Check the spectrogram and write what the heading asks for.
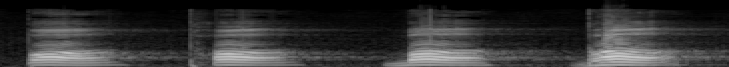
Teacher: ઓઠ ભેળા થઈને નોખા પડે એમ એટલે એને ઓષ્ઠ્ય કહેવાય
